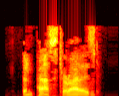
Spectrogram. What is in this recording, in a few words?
"unpasteurized", english; adjectives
